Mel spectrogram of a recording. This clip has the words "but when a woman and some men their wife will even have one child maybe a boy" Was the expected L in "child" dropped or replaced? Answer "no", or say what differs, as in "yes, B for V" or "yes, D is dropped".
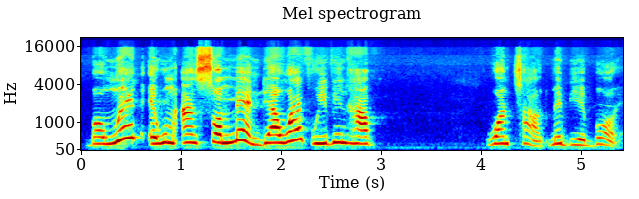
no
